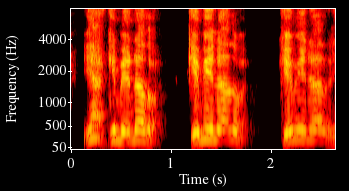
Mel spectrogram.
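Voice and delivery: high-pitched, insistent urging; encouraging producer. Retold or imitated. Producer pushing the singer for another take, urgent encouragement. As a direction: imitate a producer egging someone on. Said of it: "then he starts encouraging you".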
